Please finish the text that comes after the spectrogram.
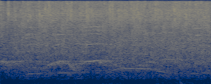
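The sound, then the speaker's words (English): A crowd claps steadily together, a dense, continuous wash of many hands that holds the same level throughout, with faint voices murmuring underneath. “Clap your hands, all you people. Act like the spell is between your hands. Clap your hands.”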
